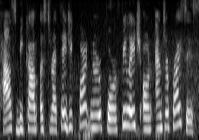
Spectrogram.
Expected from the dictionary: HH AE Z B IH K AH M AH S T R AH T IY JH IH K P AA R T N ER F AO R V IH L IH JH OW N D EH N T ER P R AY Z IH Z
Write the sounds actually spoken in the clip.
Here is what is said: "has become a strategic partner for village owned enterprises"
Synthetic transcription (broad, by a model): HH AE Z B IH K AH M AH S T R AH T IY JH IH K P AA R T N ER F AO R F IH L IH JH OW N EH N T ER P R AY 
